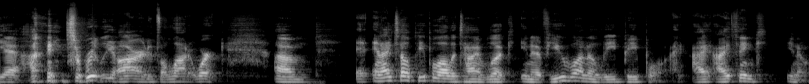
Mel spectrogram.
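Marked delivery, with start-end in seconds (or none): 0.0-2.2 put-on reply spoken while laughing. Retelling own reply to a newly appointed manager: retelling own reply while laughing. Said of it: "I literally started laughing".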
